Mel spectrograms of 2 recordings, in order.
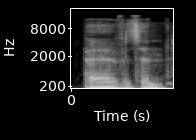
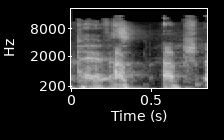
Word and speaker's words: Pervitin: Pervitin. – Yay, there we go, Pervitin.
